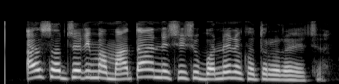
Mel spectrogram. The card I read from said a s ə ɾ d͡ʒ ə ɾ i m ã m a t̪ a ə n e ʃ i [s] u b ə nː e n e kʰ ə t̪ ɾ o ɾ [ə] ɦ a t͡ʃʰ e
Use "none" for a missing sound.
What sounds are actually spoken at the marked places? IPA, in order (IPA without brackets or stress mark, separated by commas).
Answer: ʃ, ə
